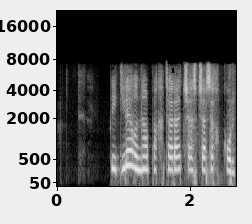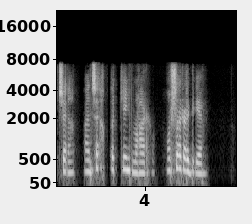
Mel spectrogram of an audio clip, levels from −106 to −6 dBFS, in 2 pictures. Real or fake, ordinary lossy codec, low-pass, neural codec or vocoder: fake; AAC, 48 kbps; 7.2 kHz; codec, 16 kHz, 0.8 kbps, ZipCodec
